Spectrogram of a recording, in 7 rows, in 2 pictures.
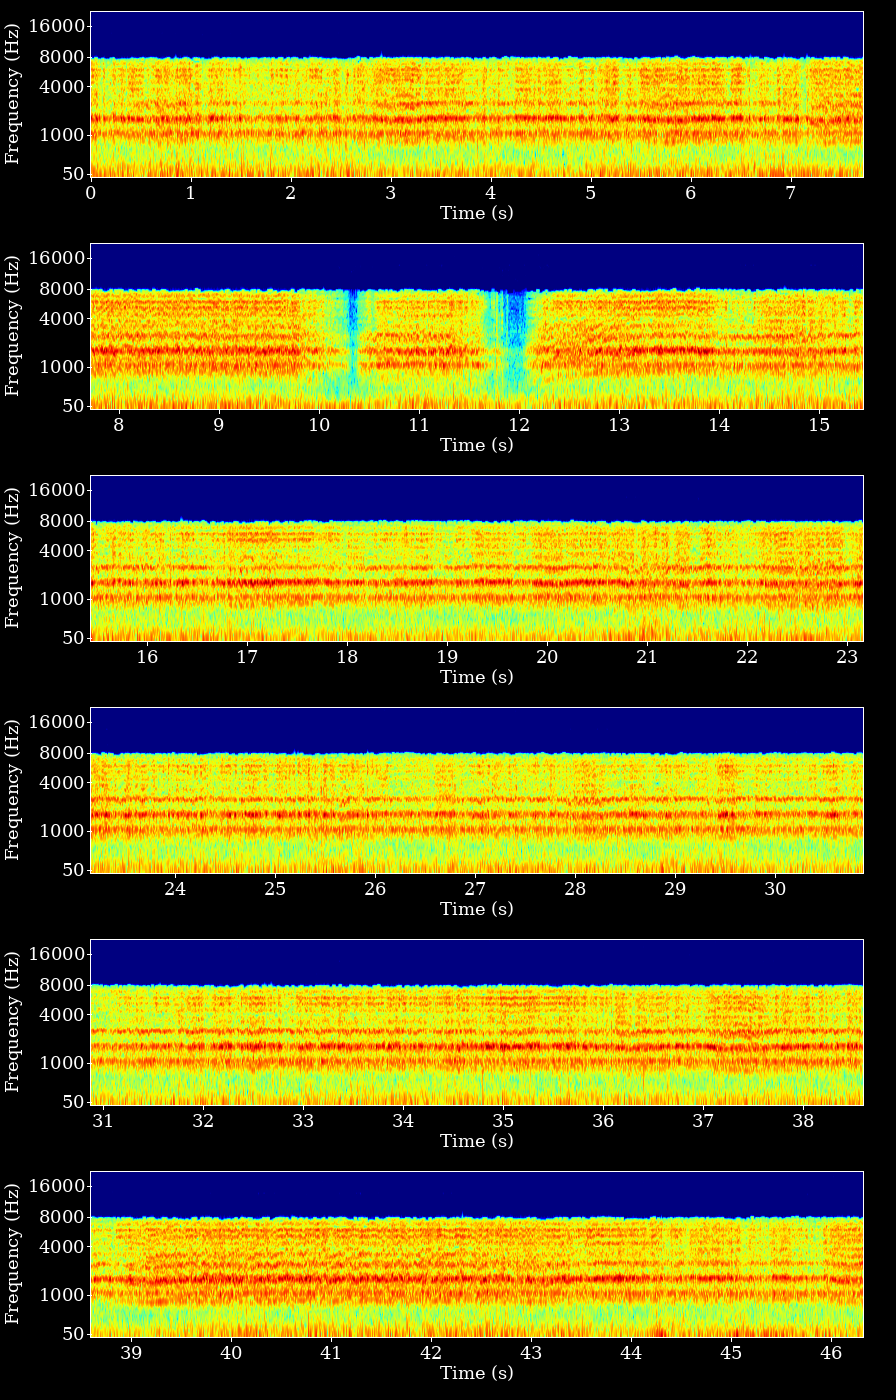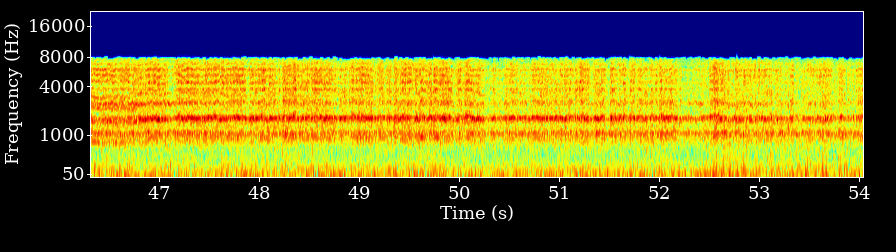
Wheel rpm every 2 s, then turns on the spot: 230, 230, 230, 220, 190, 110, 150, 220, 230, 230, 230, 220, 230, 230, 230, 230, 230, 230, 220, 220, 190, 200, 230, 230, 240, 230, 230.
none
